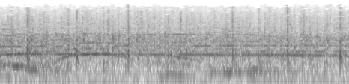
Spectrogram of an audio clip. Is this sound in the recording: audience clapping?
yes

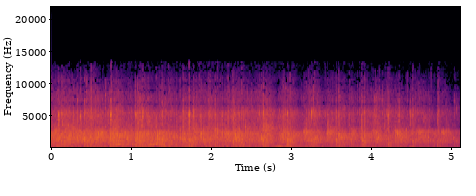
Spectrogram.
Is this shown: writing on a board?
no

